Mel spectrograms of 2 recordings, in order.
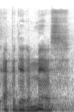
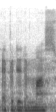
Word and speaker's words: epididymis: Some of you knew the structure, it's epididymis, and sometimes we pronounce it epididymus, which gets us thinking a little bit differently about spelling.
